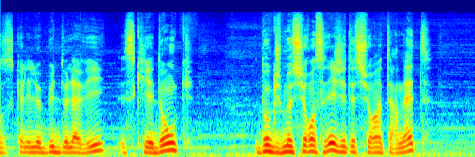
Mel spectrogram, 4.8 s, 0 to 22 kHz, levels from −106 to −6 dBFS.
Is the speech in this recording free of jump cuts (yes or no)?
no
